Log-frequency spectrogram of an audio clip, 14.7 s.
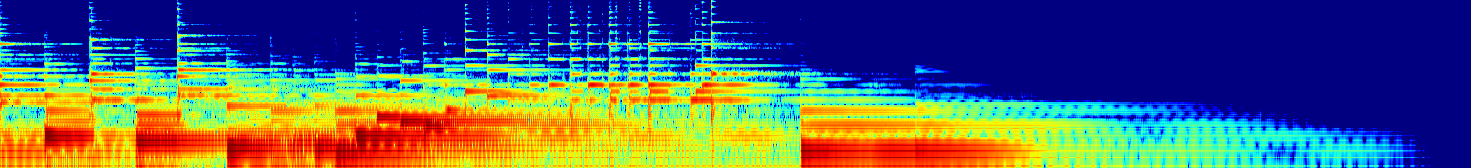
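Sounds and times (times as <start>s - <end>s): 
Christmas song: 0.0s - 9.9s.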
